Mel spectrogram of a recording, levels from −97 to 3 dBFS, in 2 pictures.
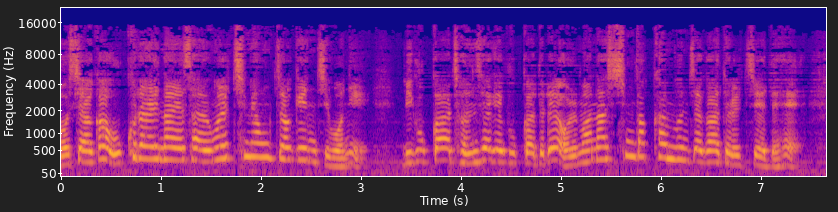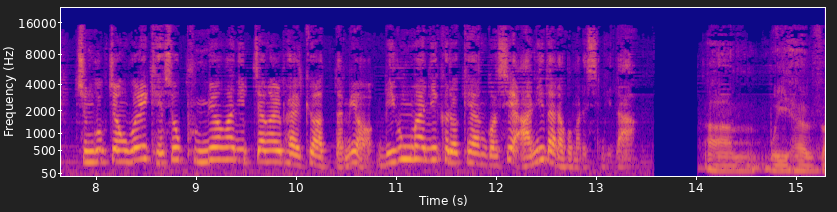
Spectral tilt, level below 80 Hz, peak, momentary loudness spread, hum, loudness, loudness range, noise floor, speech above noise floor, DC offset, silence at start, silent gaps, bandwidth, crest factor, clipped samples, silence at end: -3 dB/octave; -56 dBFS; -6 dBFS; 13 LU; none; -23 LUFS; 4 LU; -64 dBFS; 41 dB; under 0.1%; 0 s; 13.60-13.64 s, 13.71-14.01 s; 15.5 kHz; 16 dB; under 0.1%; 0 s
